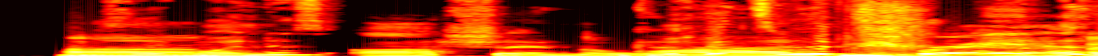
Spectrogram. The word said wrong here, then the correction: Osha: It's spelt with an O and I still say the ah sound, you know?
